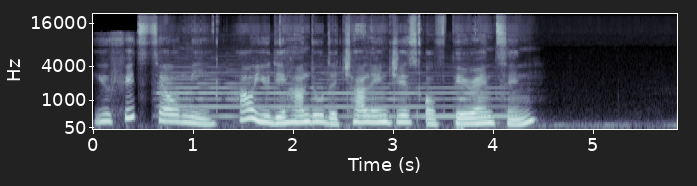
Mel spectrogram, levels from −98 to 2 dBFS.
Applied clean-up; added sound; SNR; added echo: none; Wind instrument, woodwind instrument; 16 dB; none.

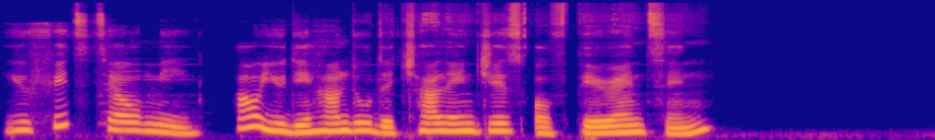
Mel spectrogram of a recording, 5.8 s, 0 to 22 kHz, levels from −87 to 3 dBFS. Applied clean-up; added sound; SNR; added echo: neural mask model DeepFilterNet 3.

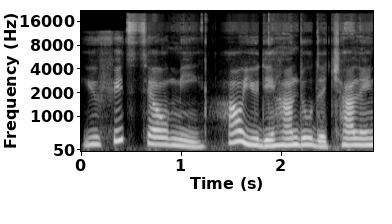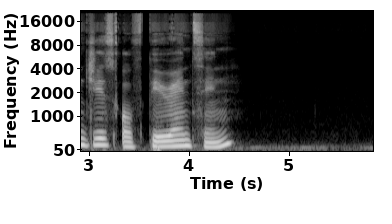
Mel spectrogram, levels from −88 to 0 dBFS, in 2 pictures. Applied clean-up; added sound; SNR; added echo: none; none; none; none.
